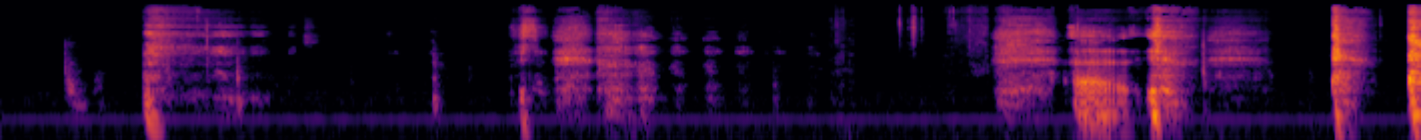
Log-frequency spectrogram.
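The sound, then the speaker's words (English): Throat clearing and coughing from someone with something stuck in their throat: a few harsh, scattered bursts separated by quiet gaps, then a denser cluster of rasping coughs near the end. “I appear to have something stuck in my throat.”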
